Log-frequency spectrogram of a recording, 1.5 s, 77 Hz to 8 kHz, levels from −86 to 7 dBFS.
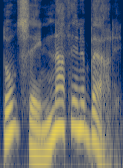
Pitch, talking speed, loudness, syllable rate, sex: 175 Hz, 195 wpm, -14 LUFS, 4.9 syllables/s, male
